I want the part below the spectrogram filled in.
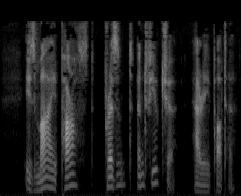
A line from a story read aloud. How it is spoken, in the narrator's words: said Riddle softly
